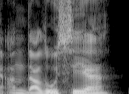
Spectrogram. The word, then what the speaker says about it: Андалусия: Да, потому что слова времен собственных русского языка Флоренции Леонида Нагенко э, а, дает ударение «Андалусия», и название города Малага.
